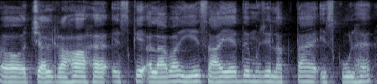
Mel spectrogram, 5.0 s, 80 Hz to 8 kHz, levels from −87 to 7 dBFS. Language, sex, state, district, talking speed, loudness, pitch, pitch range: Hindi, male, Bihar, Katihar, 155 wpm, -18 LUFS, 140 Hz, 135-145 Hz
